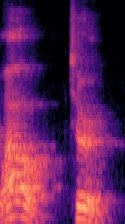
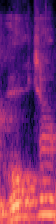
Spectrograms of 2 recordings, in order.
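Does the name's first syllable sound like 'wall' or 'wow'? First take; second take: wow; wall. First: The first syllable sounds like 'wow'. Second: The first syllable sounds like 'wall'. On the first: The speaker calls it right. "but it's wow. It's like you say wow, and then Wouter" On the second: The speaker calls it wrong. "Mostly they say Walter"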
